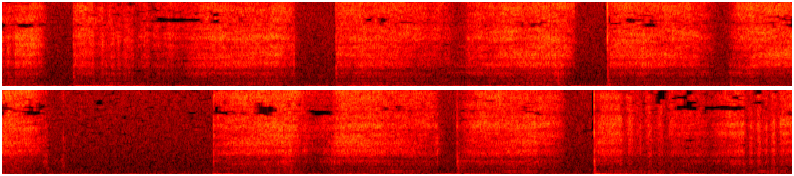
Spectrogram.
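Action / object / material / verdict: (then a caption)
scrape / hardcover book cover / paper board / none. Fingernails scratch and trace the illustration and lettering on the printed cover of a yellow hardcover book lying flat. Bright, dry scratching strokes come in runs separated by brief pauses, with a softer, quieter stretch near the middle before the rubbing picks up again.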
